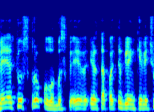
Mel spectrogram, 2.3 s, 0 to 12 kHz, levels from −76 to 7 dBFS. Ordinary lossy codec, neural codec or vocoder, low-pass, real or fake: MP3, 48 kbps; codec, 16 kHz, 4.8 kbps, FACodec; 7.2 kHz; fake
